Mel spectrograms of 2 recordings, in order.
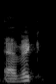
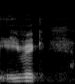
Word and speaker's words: Evick: no mispronouncing it I my side of the family has always said evik um and I there's other fan there's other parts of the family that say evic I it doesn't you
